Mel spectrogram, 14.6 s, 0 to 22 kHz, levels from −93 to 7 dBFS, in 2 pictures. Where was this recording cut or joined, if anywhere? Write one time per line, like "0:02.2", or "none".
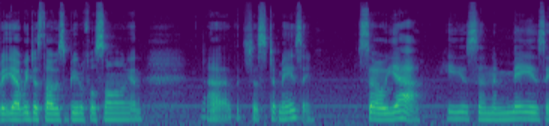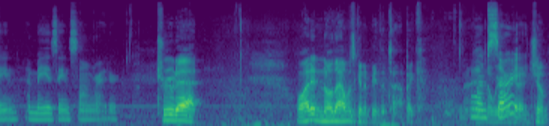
none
